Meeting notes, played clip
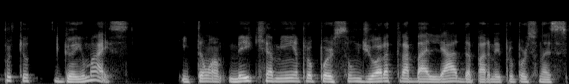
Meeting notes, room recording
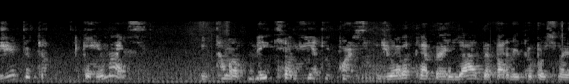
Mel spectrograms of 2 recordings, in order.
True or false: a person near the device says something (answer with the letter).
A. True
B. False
B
